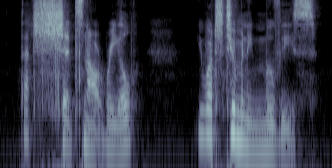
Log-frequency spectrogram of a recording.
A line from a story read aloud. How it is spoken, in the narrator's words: Glenn scoffed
